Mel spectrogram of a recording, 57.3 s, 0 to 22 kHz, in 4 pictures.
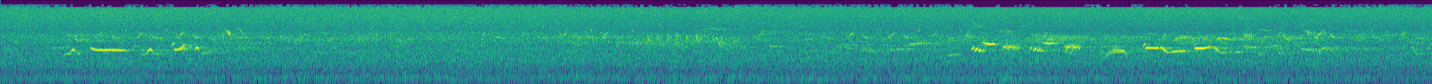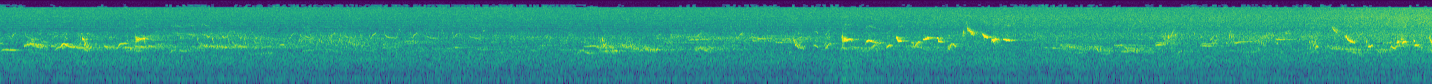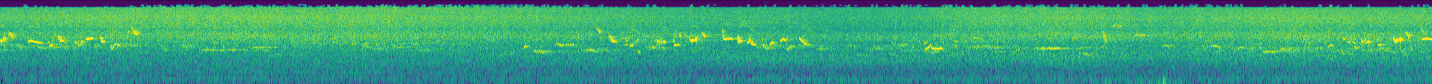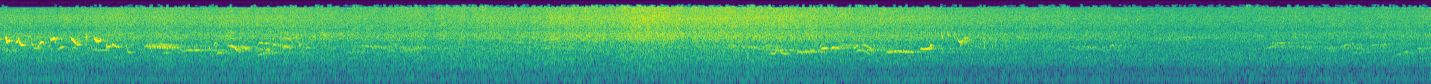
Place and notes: Tech Note : SP-TFB-2 binaural microphones → Olympus LS5, listen with headphones.
Wallonie, België / Belgique / Belgien, 27 May 2022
